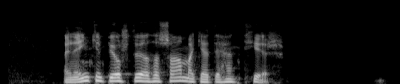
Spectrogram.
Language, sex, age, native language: Icelandic, male, 40-49, Icelandic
